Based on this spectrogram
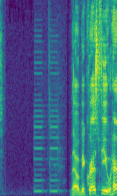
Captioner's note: buzzer beeps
